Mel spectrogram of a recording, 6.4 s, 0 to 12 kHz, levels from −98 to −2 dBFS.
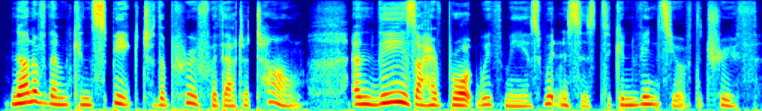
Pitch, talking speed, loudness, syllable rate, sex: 205 Hz, 245 wpm, -20 LUFS, 5.7 syllables/s, female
